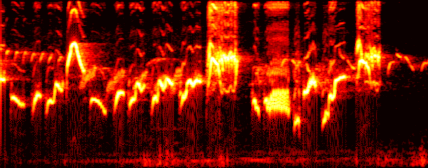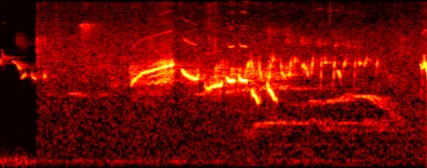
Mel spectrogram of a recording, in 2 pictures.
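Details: White-rumped shama singing energetically in the morning with a varied repertoire: a dense stream of loud, jumbled whistles, harsh squawks and rising slurs, then softer quick whistled phrases with a faint lower whistle.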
